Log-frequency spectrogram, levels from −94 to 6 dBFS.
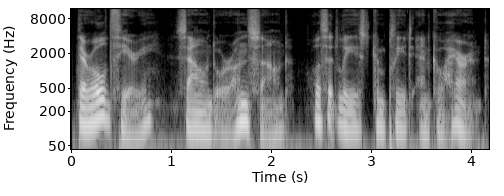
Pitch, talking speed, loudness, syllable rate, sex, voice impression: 95 Hz, 170 wpm, -20 LUFS, 4.8 syllables/s, male, very masculine, adult-like, cool, slightly calm, slightly sweet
